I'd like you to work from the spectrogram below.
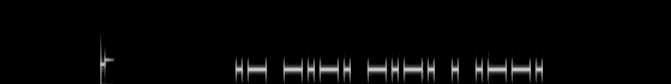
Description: Morse code, heard as a keyed tone, about 20 wpm, 700 Hz. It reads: ACCEP
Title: Build A Word - 5 Letters At A Time - 10-Letter Words - 20wpm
